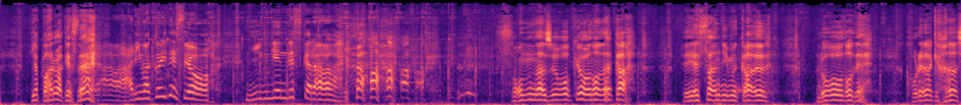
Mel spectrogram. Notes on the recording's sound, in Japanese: 鈴鹿山脈を進むトップ選手の実走インタビュー。A1安楽峠の様子。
